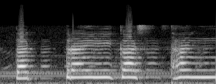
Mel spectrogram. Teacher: ತ ಮತ್ತೆ ಕ ಮೇಲೆ ಆಘಾತ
